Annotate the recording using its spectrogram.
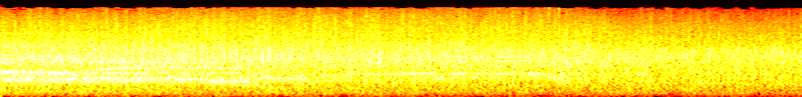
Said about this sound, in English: But you better clap louder than that.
